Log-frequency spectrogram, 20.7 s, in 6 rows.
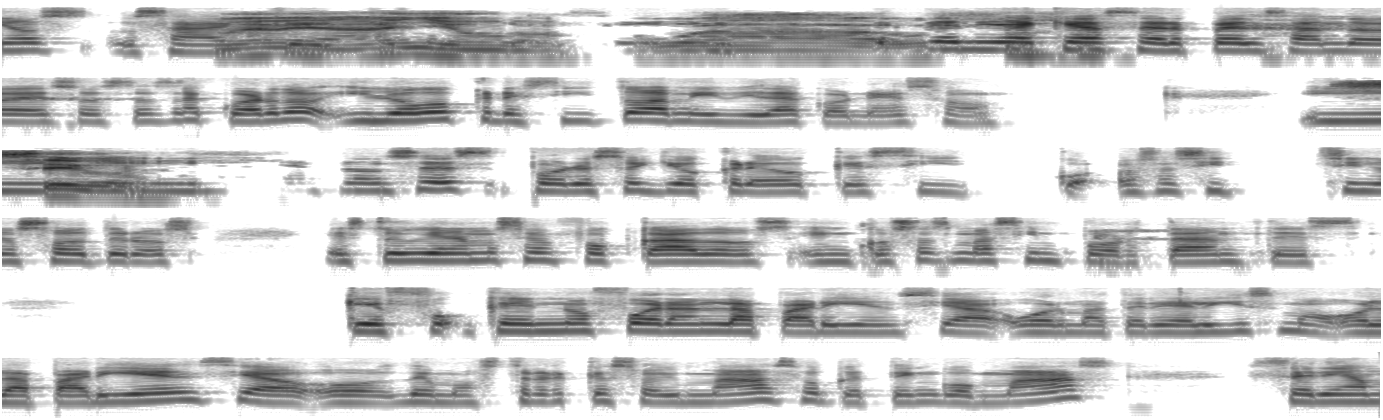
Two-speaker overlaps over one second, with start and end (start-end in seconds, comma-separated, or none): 0.5-2.3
